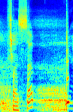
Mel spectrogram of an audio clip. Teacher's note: di lafaz fasabbih ada tasdid ya, harus ditekan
